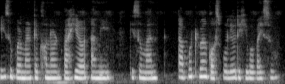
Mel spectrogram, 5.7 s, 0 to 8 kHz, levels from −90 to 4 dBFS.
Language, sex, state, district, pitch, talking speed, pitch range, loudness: Assamese, female, Assam, Kamrup Metropolitan, 225 Hz, 125 wpm, 220-235 Hz, -12 LUFS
